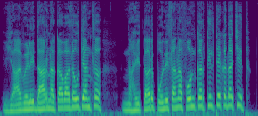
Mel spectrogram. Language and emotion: Marathi, fearful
